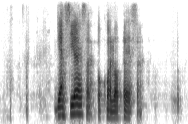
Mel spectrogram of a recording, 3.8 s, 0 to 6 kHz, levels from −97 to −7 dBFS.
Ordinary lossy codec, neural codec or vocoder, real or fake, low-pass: Opus, 24 kbps; codec, 16 kHz in and 24 kHz out, 0.6 kbps, FireRedTTS-2 codec; fake; 5.4 kHz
